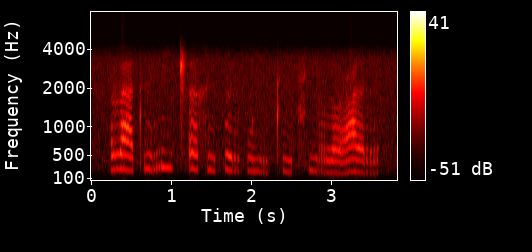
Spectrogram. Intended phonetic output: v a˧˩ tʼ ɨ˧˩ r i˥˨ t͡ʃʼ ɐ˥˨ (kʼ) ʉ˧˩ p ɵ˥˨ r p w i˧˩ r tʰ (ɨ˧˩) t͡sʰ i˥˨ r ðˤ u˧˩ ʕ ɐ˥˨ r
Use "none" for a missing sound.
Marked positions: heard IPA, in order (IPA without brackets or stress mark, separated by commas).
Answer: x, ɨ˧˩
